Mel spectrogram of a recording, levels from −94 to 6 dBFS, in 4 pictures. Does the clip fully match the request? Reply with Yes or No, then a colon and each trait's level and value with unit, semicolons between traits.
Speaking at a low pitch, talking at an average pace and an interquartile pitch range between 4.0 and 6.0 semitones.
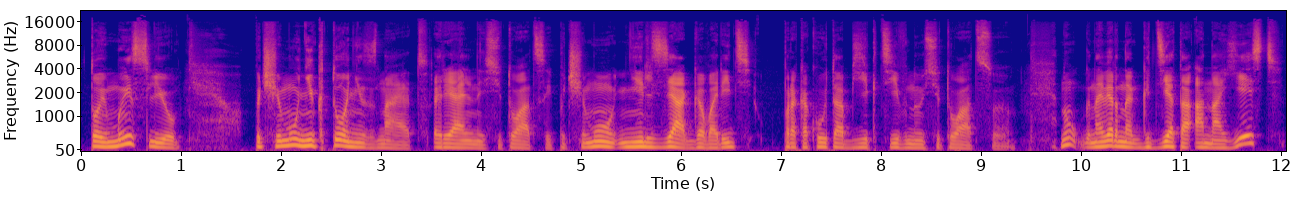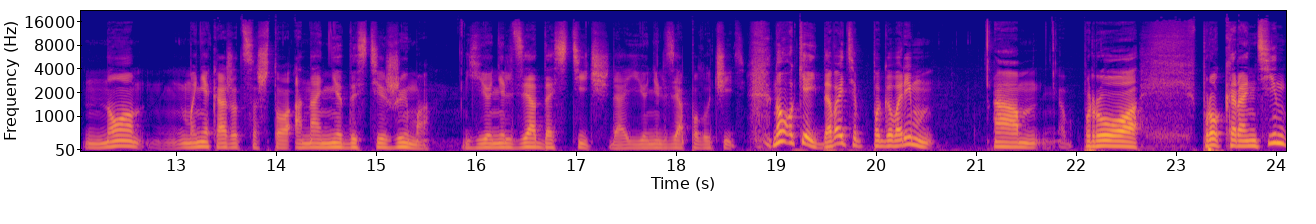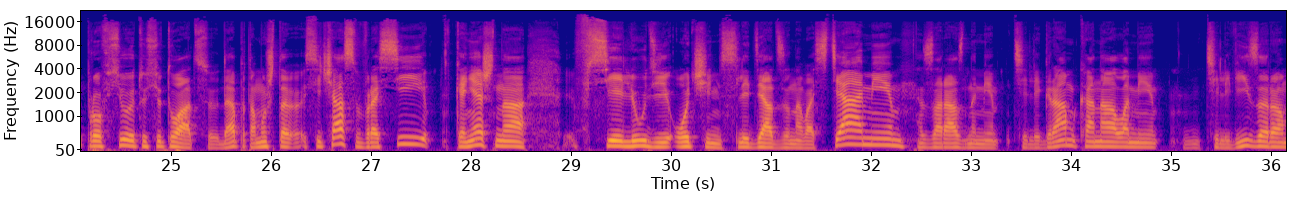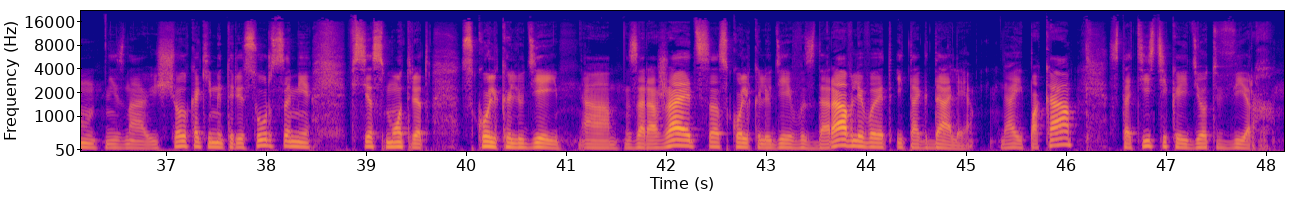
No: low, 120 Hz; slow, 105 wpm; average, 5.1 semitones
